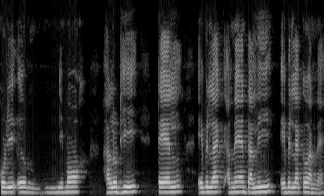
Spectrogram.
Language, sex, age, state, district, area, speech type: Assamese, female, 60+, Assam, Udalguri, rural, spontaneous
